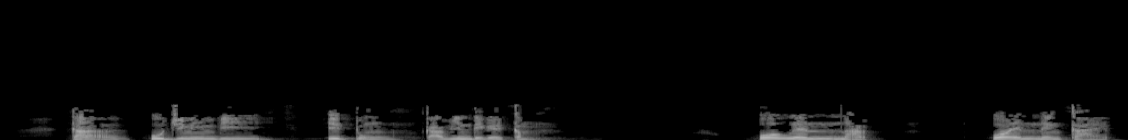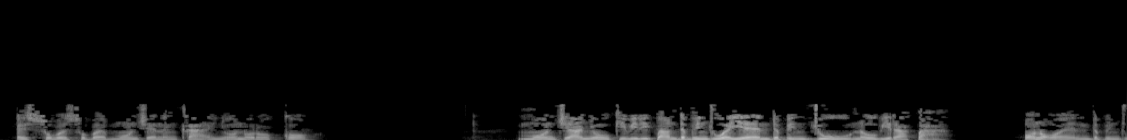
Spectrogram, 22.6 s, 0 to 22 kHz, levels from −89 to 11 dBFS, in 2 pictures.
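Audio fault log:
Throughout, MP3 compression: the encoder likely ran far short of bits, at a level that fits a very low rate of about 16 kbps, so it discarded all content above 5.6 kHz and zeroed many weak frequency lines that then flicker on and off between frames. The speech sounds dull and band-limited, with a heavy watery, swirling texture, metallic chirping on s sounds, and consonant onsets smeared rather than crisp.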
